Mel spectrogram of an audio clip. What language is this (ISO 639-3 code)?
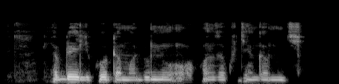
swa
